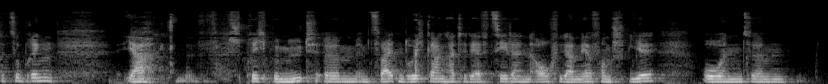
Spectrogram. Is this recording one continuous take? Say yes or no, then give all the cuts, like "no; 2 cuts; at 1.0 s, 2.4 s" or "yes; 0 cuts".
yes; 0 cuts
